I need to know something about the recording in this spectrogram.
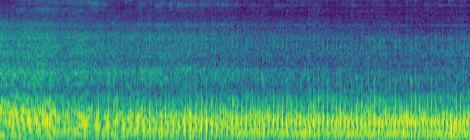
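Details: Older Homelite two-stroke hedge trimmer after new fuel lines, primer bulb and carb tuning: steady high buzzing drone at constant revs with no stumble or surging; runs evenly.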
